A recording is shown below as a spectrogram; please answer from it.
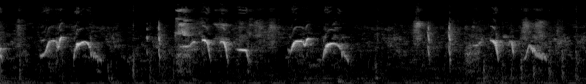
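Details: Raspy arched chirps in paired and tripled bursts from a male cockatiel courting a female, with quiet gaps between bursts.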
